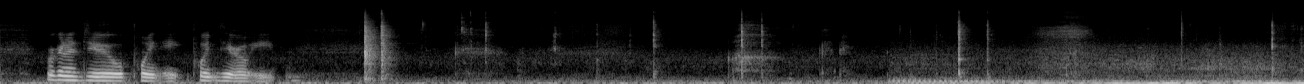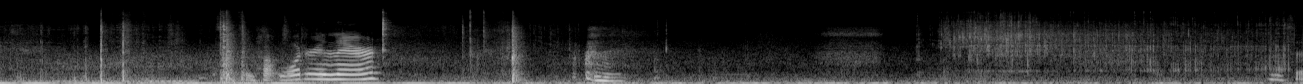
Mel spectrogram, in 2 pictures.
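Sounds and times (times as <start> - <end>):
steady low rumble: 5.1 - 22.4.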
